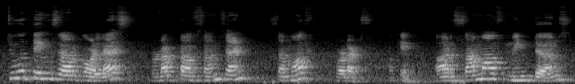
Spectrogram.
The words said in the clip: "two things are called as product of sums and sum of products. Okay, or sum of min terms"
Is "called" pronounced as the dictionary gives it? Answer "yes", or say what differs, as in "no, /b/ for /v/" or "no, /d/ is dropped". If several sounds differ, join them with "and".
yes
